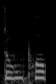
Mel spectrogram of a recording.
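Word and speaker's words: 东坡: how to say the dish name yes it's don po park in mandarin is don very good so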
